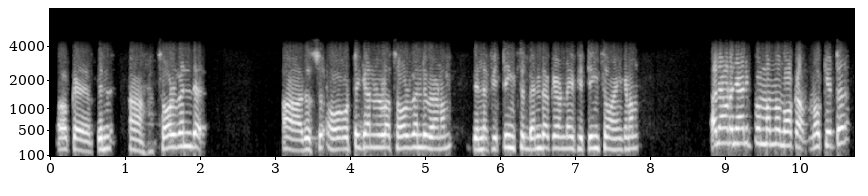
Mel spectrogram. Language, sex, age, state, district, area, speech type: Malayalam, male, 60+, Kerala, Kottayam, rural, conversation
